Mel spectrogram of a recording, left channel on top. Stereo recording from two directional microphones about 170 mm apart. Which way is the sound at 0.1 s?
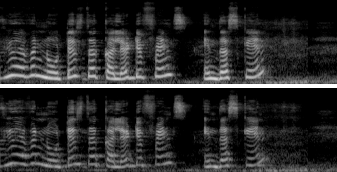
35° left (ahead or behind).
